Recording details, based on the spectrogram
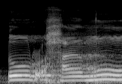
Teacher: ro sukun yang didahului dumah kita baca tafkim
